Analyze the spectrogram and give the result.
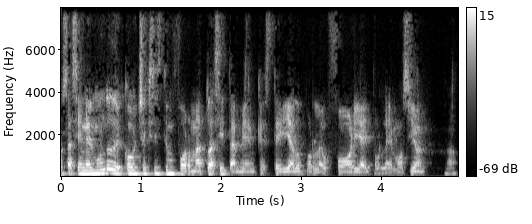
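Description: The speaker's somewhat breathy voice moves at a fairly quick pace with ordinary pitch variation. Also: man. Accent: Mexican. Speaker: podcast host. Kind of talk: casual chat.

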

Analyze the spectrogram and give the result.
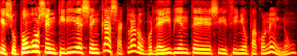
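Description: In a quiet background, a man speaks at a moderate pace in a high pitch with ordinary pitch variation. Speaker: radio host. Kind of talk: radio interview.

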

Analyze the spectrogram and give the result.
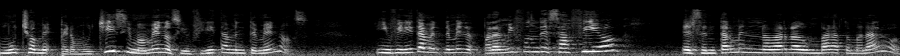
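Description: Her intonation is lively, and her pitch is high. The woman speaks at a moderate pace. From Argentina. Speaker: radio panelist. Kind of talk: radio discussion.

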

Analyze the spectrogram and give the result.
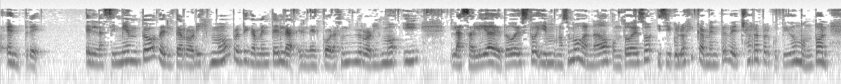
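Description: With lively intonation and a fairly high pitch, the woman rattles along at a very fast pace. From Peru. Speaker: podcast co-host. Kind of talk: casual chat.

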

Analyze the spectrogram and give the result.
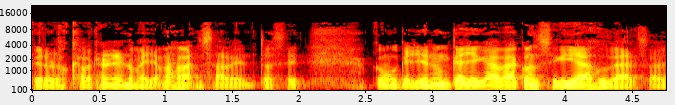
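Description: An ordinary speaking voice from a man, mid-pitched and with fairly level intonation. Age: 30s. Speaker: actor and screenwriter. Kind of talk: casual chat.

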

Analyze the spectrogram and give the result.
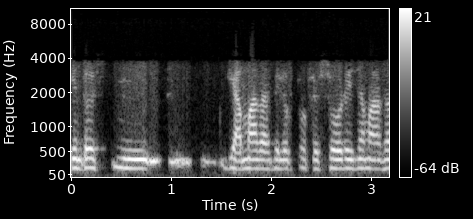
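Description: This is a woman speaking. She talks at a fairly quick pace. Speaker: psychologist. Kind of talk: interview.

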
